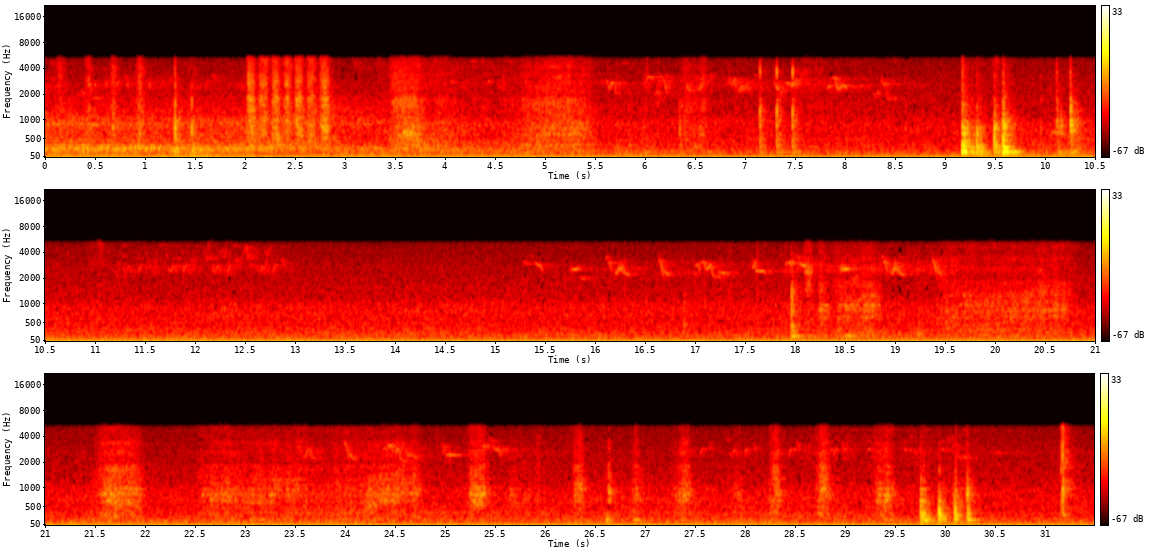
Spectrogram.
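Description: A stick scraping and rubbing as it spreads white acrylic paint over a canvas, in short strokes, with a few sharp knocks about nine seconds in. Birds chirp faintly now and then.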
